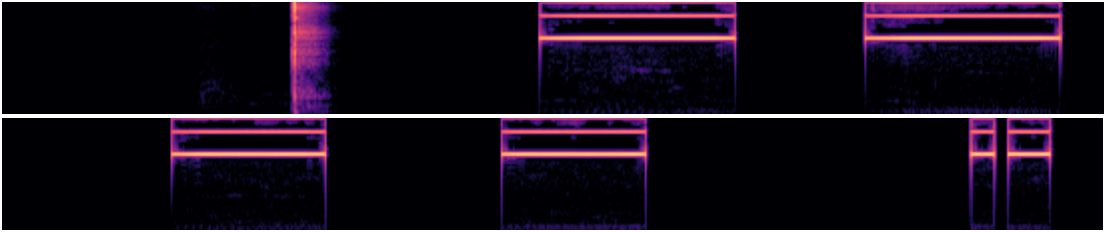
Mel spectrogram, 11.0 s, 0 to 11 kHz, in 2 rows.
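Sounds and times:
sharp click: 0:01.4 - 0:01.7
piezo buzzer beeping: 0:10.4 - 0:10.8.

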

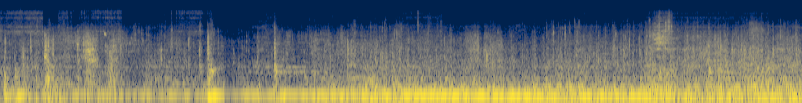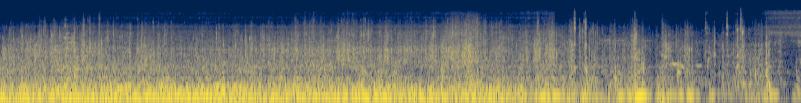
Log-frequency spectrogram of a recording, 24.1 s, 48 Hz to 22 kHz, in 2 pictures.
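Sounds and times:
bike rattles and knocks: 0:00.0 - 0:24.0
wind buffeting microphone: 0:04.8 - 0:22.3.

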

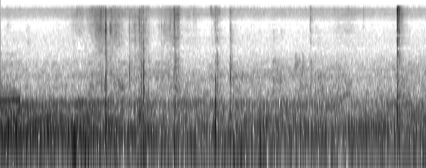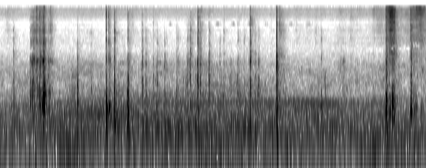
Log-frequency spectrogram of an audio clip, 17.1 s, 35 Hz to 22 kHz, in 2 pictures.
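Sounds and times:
low steady rumble: 0:00.0 - 0:17.0
sharp clicks and knocks: 0:08.7 - 0:15.5.

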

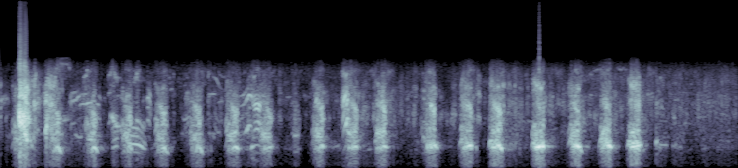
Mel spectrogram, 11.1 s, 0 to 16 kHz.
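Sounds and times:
dog barking: 0:00.2 - 0:04.1, 0:04.7 - 0:09.7.

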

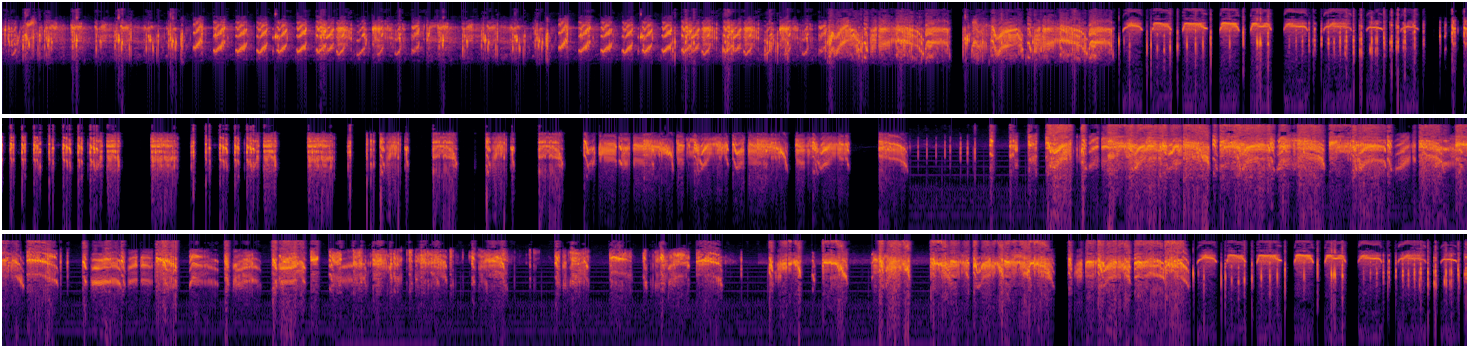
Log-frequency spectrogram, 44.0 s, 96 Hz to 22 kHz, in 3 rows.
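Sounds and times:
swiftlets twittering chirps: 0:23.5 - 0:41.8.

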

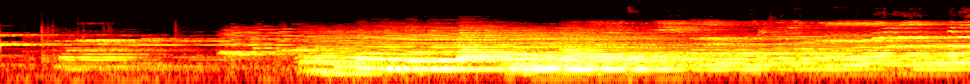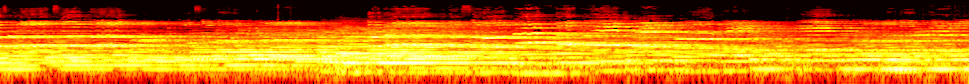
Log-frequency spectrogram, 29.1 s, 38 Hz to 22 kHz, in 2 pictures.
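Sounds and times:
woman singing operatically: 0:00.0 - 0:02.5, 0:08.6 - 0:29.0
piano accompaniment: 0:00.0 - 0:29.0.

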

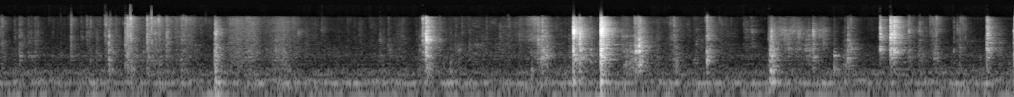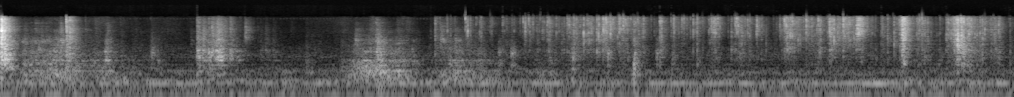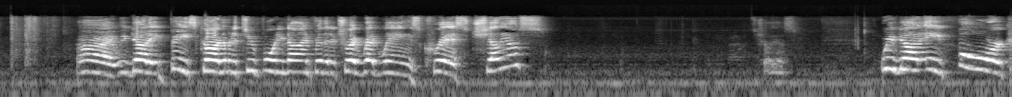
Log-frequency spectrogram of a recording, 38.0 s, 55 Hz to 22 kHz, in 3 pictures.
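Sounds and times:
steady low hum: 0:00.0 - 0:38.0
packaging rustling and scraping: 0:18.2 - 0:26.2.

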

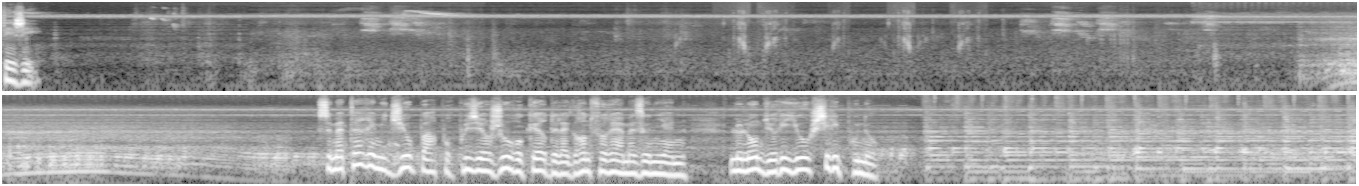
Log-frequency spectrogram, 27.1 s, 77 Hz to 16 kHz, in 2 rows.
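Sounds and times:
high-pitched insect trill: 0:05.8 - 0:13.0, 0:14.9 - 0:27.0
bird chirps: 0:06.6 - 0:12.9.

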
